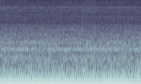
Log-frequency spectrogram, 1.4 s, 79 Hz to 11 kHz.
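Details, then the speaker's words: Nissan 300ZX Z32 VG30DETT twin-turbo V6 after correcting a mis-set reassembly that stopped it starting: deep smooth even idle on all six cylinders, no ticking or misfire; lambda mixture 14.6–14.9, coolant 80 degrees; normal idle. "Donc là, elle tourne sur tous ces cylindres, c'est nickel."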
